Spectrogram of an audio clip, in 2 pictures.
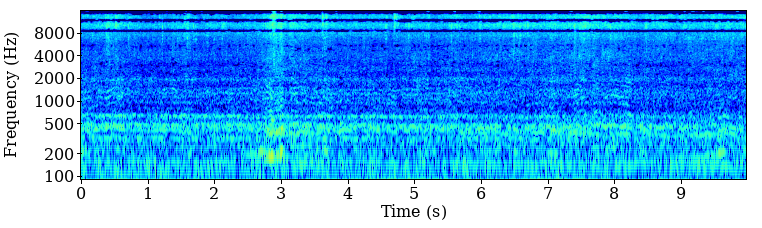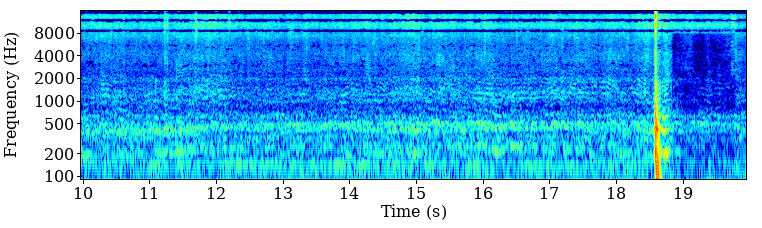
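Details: Low, soft hum of a honey bee colony at work, steady for twenty seconds, broken by a faint thump early on and a sharp loud click near the end.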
